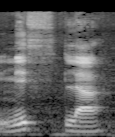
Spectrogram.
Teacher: জিহ্বাটা উপর দাঁতের আগে লাগিয়ে বাতাস বের করবেন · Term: হামস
